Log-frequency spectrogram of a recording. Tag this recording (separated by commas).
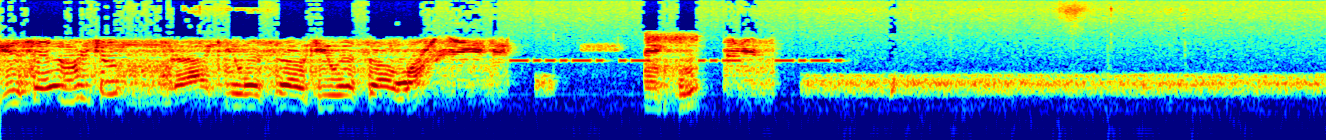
Radio, Speech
